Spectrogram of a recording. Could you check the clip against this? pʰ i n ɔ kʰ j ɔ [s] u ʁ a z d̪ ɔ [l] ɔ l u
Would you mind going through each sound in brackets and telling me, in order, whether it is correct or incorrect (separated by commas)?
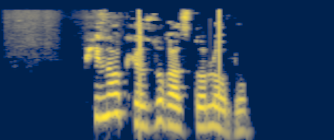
incorrect, correct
